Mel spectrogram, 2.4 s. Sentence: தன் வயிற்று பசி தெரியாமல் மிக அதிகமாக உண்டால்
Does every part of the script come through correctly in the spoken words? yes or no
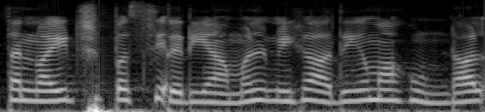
yes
